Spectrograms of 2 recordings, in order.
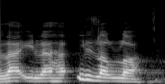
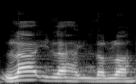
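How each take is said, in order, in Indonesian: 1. Tekanan jatuh pada kata illallah. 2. Tekanan jatuh pada kata la. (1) "illallah itu tekanan" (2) "Ada juga terdekat tekanannya pada la"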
